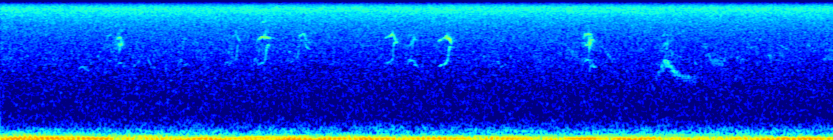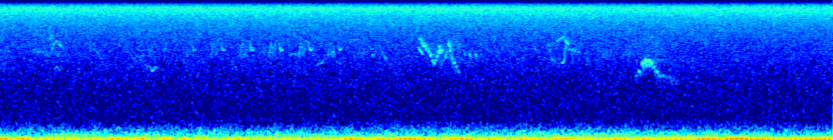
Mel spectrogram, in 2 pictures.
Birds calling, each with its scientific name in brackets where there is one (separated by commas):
Hawaii Amakihi (Chlorodrepanis virens), Eurasian Skylark (Alauda arvensis)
